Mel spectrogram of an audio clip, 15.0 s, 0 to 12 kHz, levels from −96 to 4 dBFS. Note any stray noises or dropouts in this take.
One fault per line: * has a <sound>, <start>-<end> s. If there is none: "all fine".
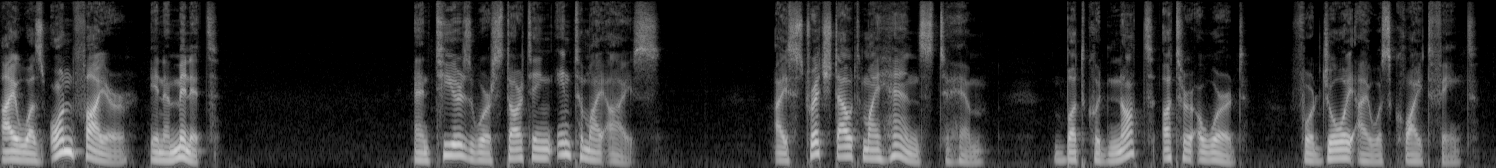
all fine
